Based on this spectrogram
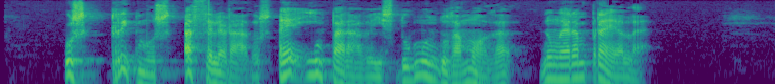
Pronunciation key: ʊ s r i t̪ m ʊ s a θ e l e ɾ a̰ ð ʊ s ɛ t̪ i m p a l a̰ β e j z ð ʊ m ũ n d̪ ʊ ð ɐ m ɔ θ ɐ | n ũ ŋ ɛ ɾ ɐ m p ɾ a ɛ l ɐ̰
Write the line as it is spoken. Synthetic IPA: ʊ s r i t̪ m ʊ s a θ e l e ɾ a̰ ð ʊ s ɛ i m p a ɾ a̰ β e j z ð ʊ m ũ n d̪ ʊ ð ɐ m ɔ ð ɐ | n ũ ŋ ɛ ɾ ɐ m p ɾ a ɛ l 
